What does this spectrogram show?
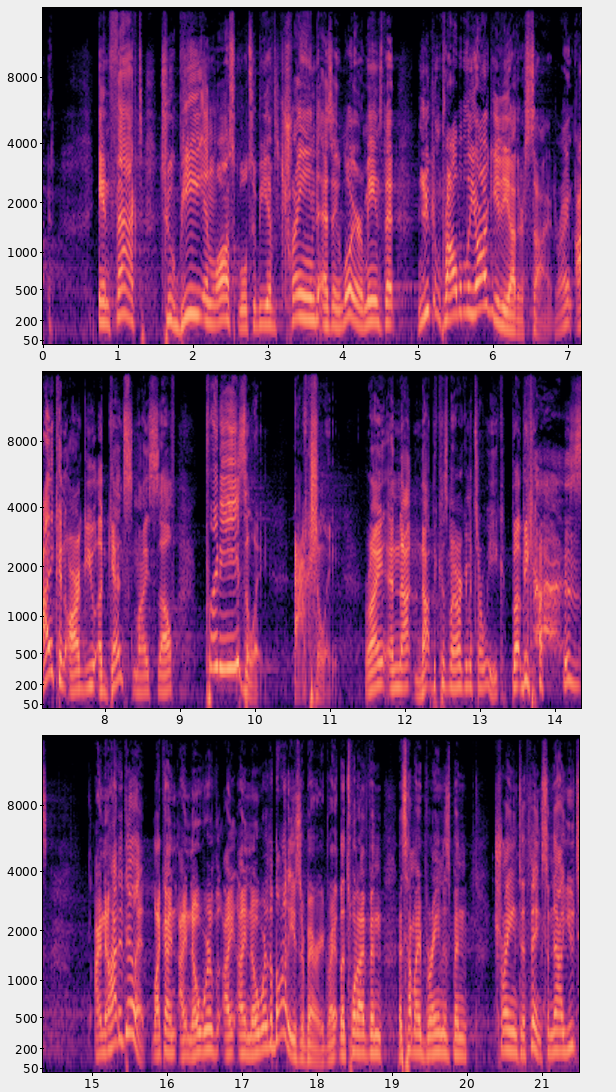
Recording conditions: live audience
